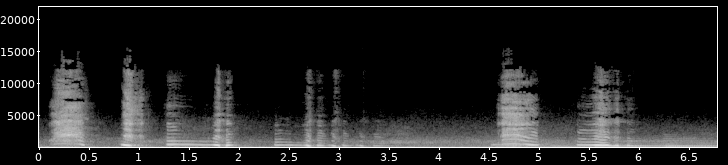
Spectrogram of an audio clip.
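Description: A woman cries and whimpers up close, sharp breathy gasps alternating with wavering, high-pitched moans in an uneven sobbing rhythm, with no words spoken.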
